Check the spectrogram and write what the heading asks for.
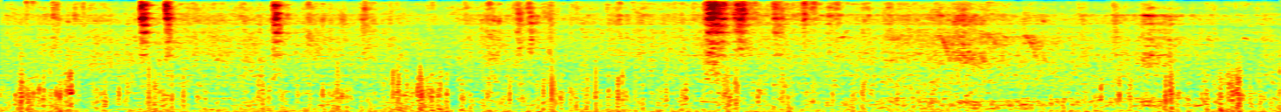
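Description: Thai diesel railcar commuter train (THN/NKF multiple unit) running along the track, heard from an open window: a steady rumble of wheels on rail with scattered clicks and knocks, and a short hiss about seven seconds in.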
